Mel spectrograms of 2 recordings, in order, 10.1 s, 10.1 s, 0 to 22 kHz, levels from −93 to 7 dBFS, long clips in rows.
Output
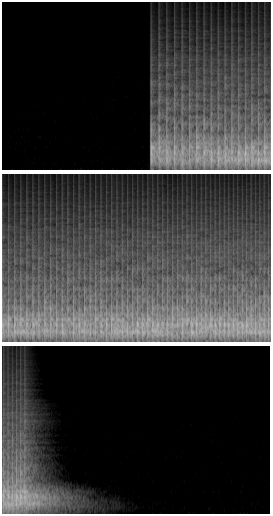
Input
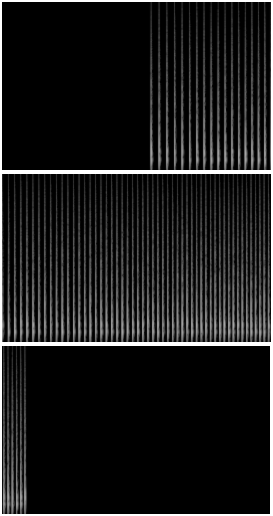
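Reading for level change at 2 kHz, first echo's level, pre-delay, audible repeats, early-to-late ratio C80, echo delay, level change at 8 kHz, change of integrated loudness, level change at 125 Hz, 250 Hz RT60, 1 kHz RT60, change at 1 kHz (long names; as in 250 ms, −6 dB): +6.5 dB, no echo audible, 4 ms, no echo audible, 11.5 dB, no echo audible, +6.0 dB, +7.0 dB, +7.5 dB, 1.4 s, 0.75 s, +6.5 dB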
